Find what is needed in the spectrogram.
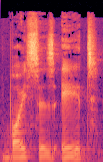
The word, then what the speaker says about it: VOCES8: And the other one is by Voices 8, but it's spelled V-O-C-E-S 8.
